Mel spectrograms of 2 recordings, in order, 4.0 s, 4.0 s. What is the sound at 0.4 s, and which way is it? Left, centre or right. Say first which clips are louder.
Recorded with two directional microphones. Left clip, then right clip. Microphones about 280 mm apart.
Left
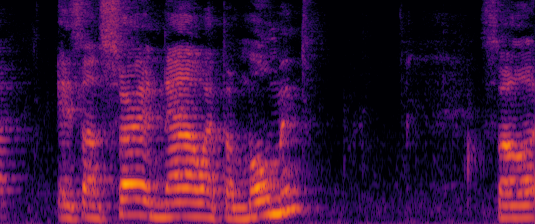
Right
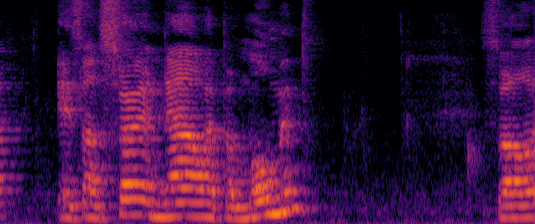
Speech: left 2 dB; centre.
